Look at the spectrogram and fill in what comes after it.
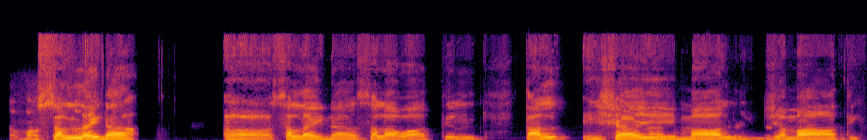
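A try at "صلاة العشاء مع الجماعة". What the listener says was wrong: হ্যাঁ, আর একটা দেখেন, সলাওয়াত বলা যাবে না, সলাতাল জামাতি। ওয়াও শব্দ লেখায় আসবে, উচ্চারণে আসবে না। হ্যাঁ, সলাতাল জামাআতি মাল জামাআতি।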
